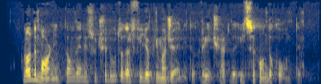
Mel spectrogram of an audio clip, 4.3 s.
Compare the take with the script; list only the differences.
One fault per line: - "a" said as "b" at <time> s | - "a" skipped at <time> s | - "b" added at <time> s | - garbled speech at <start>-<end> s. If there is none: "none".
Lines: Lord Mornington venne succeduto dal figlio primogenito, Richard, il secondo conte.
none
